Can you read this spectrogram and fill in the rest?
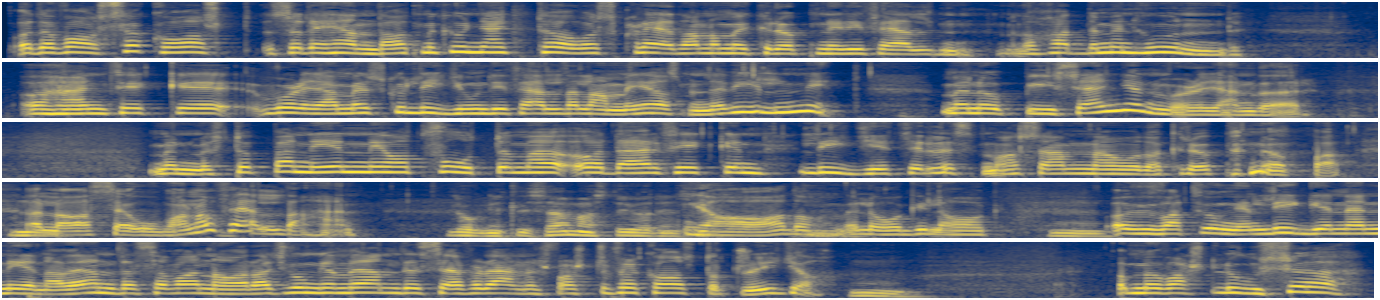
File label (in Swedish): Lillhardal, dialekter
